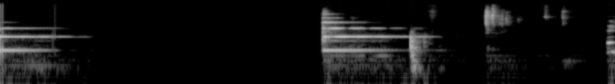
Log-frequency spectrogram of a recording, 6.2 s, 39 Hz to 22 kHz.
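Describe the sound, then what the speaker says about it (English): A chime is struck three times, each strike ringing out clearly against silence with bright, sustained metallic tones that decay slowly. A long pause follows the first strike, then two closer strikes and a final brief hit at the end. "3 chimes to bring in positive energy."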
